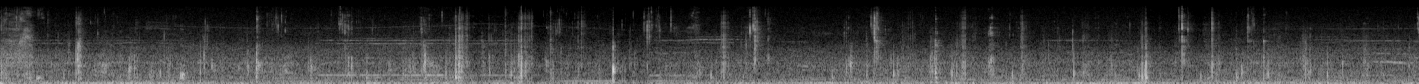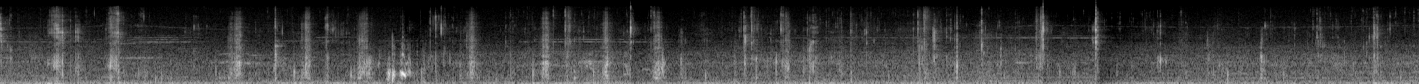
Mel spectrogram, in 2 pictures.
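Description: Close-miked mouth sounds of a person chewing a handful of shrimp pulao and fried fish eaten by hand, with many sharp wet clicks and smacks. The loudest click comes about two-thirds of the way through.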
